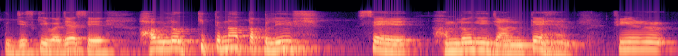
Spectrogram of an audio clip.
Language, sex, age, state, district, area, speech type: Urdu, male, 18-30, Bihar, Darbhanga, rural, spontaneous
